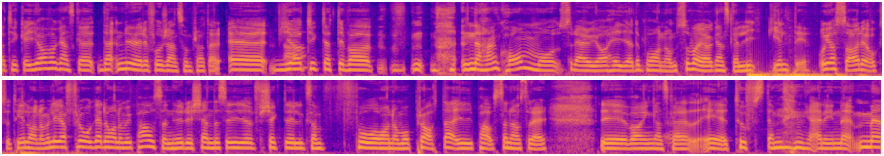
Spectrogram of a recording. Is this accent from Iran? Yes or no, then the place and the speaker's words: yes; Iran; Jag är också från Iran från början. Jag är född i Iran.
